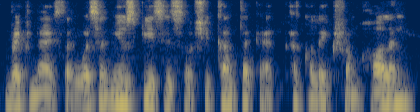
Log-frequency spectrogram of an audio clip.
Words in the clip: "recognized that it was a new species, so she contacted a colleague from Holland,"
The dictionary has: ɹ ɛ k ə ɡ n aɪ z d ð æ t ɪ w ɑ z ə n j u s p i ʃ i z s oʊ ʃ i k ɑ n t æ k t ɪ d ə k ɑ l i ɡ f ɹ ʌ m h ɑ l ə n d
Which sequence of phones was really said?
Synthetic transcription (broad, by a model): ɹ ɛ k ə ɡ n aɪ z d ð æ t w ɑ s ə n j u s p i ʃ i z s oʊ ʃ i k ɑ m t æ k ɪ ə k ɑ l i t f ɹ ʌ m h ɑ l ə n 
